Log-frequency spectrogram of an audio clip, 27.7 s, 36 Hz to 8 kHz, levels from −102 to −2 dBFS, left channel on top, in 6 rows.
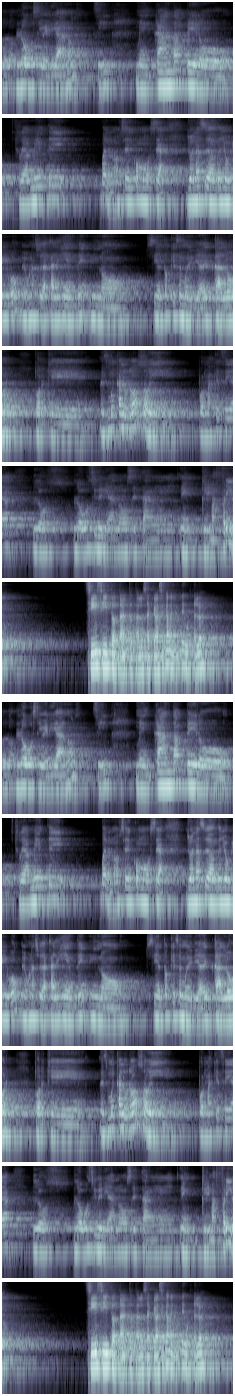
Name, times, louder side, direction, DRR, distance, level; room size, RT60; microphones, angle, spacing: voice 1, 0.0-1.6 1.9-2.2 2.7-4.6 5.0-5.9 6.6-11.7 12.2-14.1 14.5-15.6 15.8-17.3 17.8-18.7 19.1-19.4 19.9-23.2, right 2 dB, 60° right, 7 dB, 0.8 m, -32 dB
voice 2, 24.8-27.2, right 1 dB, 5° left, 3 dB, 0.8 m, -24 dB
26.0 x 9.2 x 3.4 m, 2.3 s
head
